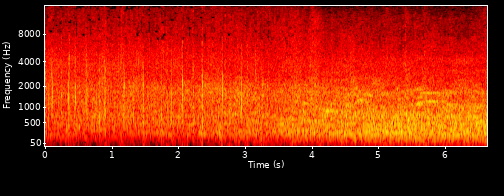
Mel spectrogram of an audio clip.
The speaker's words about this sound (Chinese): 让我们用掌声感谢慈悲的卢军宏台长。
